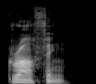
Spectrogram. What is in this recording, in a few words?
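"graphing", British English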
